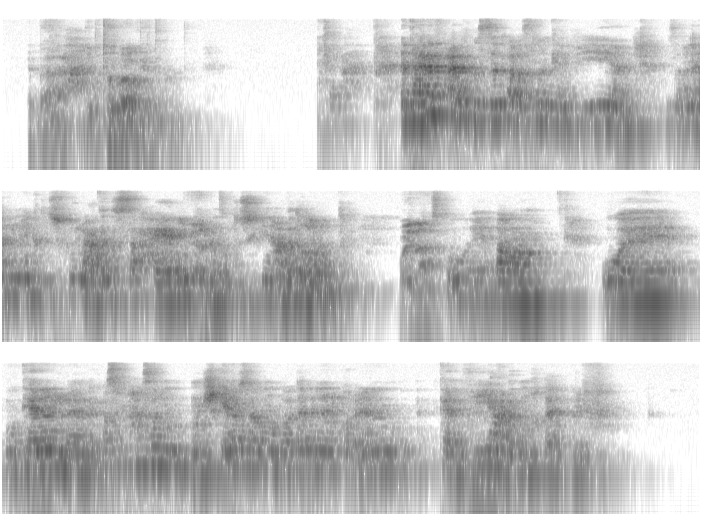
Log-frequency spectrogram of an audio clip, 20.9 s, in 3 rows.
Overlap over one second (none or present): none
